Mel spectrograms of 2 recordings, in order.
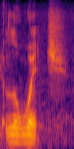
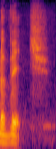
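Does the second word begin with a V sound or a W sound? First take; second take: W; V. First: The word starts with a W sound. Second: The word starts with a V sound. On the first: "not witch" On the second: "The Vitch with a V"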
